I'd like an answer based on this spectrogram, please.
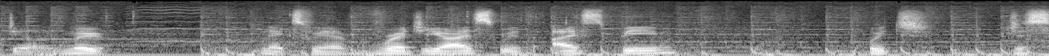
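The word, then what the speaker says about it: Regice: want to pick up it's not reg ice it's Reggie ice otherwise it's not the Reggie Trio it'll be the reg Trio I don't know why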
